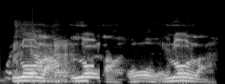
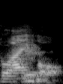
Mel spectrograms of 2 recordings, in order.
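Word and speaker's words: Lalor: No one knows how to pronounce it. Like Lola. It's Laylaw.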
